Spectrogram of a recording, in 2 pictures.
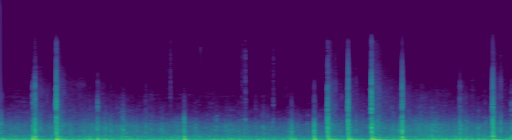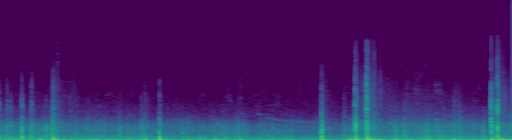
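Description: Aerial fireworks shells bursting in quick, irregular succession over a steady low rumble. The bursts come thickest about three to five seconds in and again near the end.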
